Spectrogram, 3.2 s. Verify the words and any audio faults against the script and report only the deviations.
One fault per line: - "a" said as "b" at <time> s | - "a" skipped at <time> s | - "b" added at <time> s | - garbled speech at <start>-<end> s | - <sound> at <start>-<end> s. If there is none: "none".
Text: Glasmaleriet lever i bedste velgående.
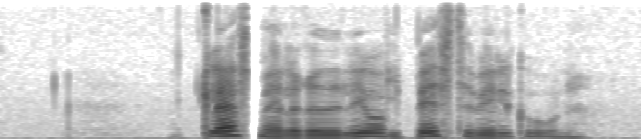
- dropout at 1.2-1.3 s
